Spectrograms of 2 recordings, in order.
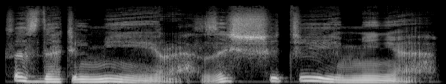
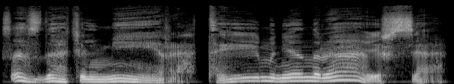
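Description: First: Slow, otherworldly inhuman voice; eldritch horror. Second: Slow, high inhuman voice; an ancient being pleased and amused; eldritch horror. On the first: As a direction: speak like an ancient being from the depths. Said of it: "раздался голос ... не человеческий голос". (нечеловеческий потусторонний голос) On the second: The entity replies, amused. (медленный высокий потусторонний голос) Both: Acted.

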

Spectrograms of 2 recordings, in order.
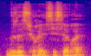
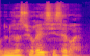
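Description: First: "si c'est vrai" lifted into a rising question; indignant echoed question. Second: Said in the usual way. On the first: A narrator's reading. Isidore challenges the procureur, "Vous assurer si c'est vrai" exclaimed as a question. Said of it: "s'écria Isidore". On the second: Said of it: "dit le procureur de la commune".

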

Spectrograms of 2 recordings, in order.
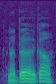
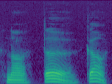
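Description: First: "Na, de, ga" run together as one word; connected take of "Na, de, ga"; joined-up pronunciation. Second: Syllable-by-syllable demo. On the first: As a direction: blend "Na, de, ga" smoothly. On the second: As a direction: sound out "Na, de, ga" piece by piece. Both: Shown as a demonstration. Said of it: "It's pronounced like this".

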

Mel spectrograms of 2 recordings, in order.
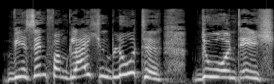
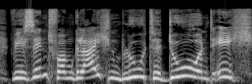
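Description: First: High, loud ringing call; snake call. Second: High, loud howled cry; snake call howled. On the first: Mowgli calls to the snakes, high and loud. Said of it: "den Schlangenruf gebend". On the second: Mowgli howls the snake cry for help, high and loud. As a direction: howl it into the night. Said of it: "heulte er ... den Hilferuf der Schlangen". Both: A narrator's reading.

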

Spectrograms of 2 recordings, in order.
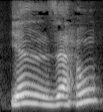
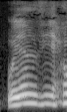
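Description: First: ينزح said yanzaḥu; fatha on ينزح. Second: وينزح said wa-yanziḥu; kasra on وينزح. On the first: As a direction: open the z of ينزح with an a. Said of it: "بالفتح المقيس". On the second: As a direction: follow the z of وينزح with an i. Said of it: "بالكسر المشهور". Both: Shown as a demonstration.

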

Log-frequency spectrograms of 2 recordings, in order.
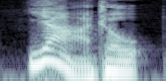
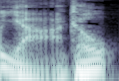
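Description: First: Said in the usual way. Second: 亚洲 as yǎzhōu, 亚 dipping; low dipping tone on 亚 in 亚洲; Beijing-style 亚洲 without a falling 亚; Beijing dialect reading. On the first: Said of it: "北京话读亚洲". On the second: Shown as a demonstration. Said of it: "北京话读".

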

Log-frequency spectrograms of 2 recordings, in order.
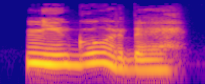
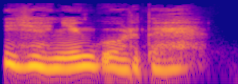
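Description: First: «не» громче и выше, с нажимом; ударить на «не» в «не гордая»; stress on НЕ. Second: Said in the usual way. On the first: Shown as a demonstration. (с нажимом на «не»: «не гордая»)

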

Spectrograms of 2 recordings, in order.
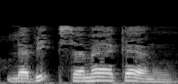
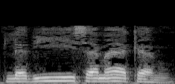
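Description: First: Said in the usual way. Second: "لبئس" softened to labiisa, hamza turned long i; no glottal stop in "لبئس", stretch the i; Warsh reading. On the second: Shown as a demonstration. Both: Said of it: "بالإبدال تخفيفا".

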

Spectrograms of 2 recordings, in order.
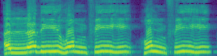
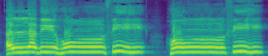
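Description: First: Slow chant, short distinct m in هم before فيه; clear meem. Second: Slow chant, هم blurred into a held nasal hum before فيه; hidden meem. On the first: Teacher showing the correct reading, meem pronounced clearly. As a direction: close هم fully with no held hum, then فيه. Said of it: "فالميم هنا مظهرة". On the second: Teacher imitating people's mistake, meem hidden with a long hum. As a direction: drag and mask the m of هم into the f. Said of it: "فيخفي الميم، وهذا خطأ". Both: Shown as a demonstration.

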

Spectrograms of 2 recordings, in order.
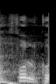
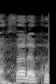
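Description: First: فلك said fulk, u after the f, l closed; فلك بضم الفاء، "فُلْك"; fulk with damma. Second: فلك said falak, a after f and a after l; فلك بفتحتين، "فَلَك"; falak with two fathas. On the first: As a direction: say فلك as one syllable, fulk. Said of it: "بضم الفاء". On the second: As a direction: voice فلك as two open syllables, fa-lak. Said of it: "بفتحتين". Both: Shown as a demonstration.

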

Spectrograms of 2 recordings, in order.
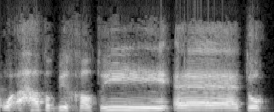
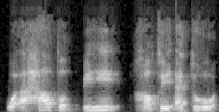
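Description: First: Slow recitation with a long a in "خطيئاته"; plural reading. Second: Slow recitation of "خطيئته" with no long a, the singular; singular reading. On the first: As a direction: draw out the "ئا" of "خطيئاته" to mark the plural. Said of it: "الإفراد الجمع". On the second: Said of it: "أدى التوحيد". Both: Shown as a demonstration.

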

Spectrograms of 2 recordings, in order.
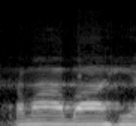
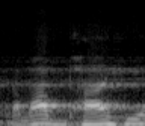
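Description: First: Unaspirated ప్రమాబాహి with a plain b sound; wrong pronunciation. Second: ప్రమాభాహి with a breathy aspirated bh; correct aspirated pronunciation. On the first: Teacher showing students the wrong ప్రమాబాహి, plain unaspirated b. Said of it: "అనకూడదు". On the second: Teacher giving students the correct ప్రమాభాహి, aspirated bh. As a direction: push air on the భా in ప్రమాభాహి. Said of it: "ప్రమాభాహి అని అంటే". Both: Shown as a demonstration.

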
